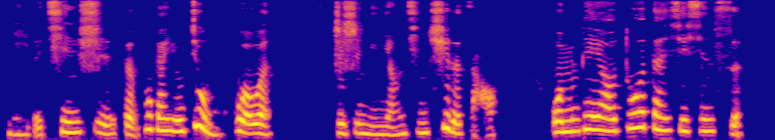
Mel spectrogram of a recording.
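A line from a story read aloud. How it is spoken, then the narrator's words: Relieved sigh. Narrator (Chinese): 汤氏才放下心来，叹道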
